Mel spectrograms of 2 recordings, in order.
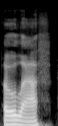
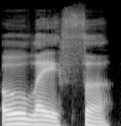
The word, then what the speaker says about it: Olathe: The pronunciation isn't Olaf. Like is not Olaf like laugh. It's rather Olathe. Olathe.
